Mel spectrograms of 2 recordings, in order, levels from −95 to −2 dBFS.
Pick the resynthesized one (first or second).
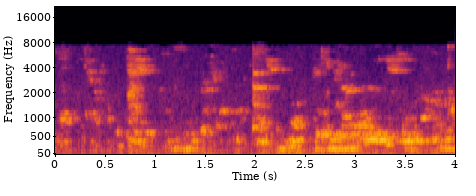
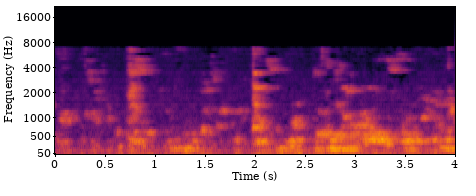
second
